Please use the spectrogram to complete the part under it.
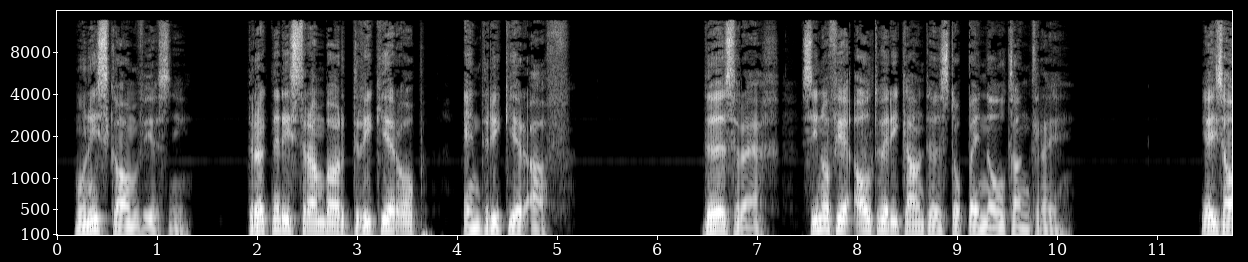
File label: Afrikaans Male Tutorial; voice over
